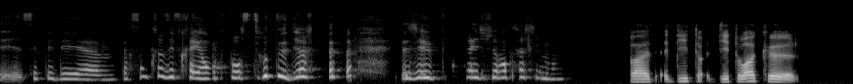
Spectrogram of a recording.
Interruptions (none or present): none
